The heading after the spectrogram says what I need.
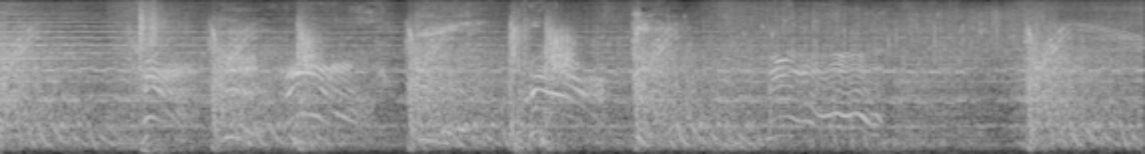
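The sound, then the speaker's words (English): A bullet striking a shape-shifting alien in a dramatized story, within a loud, dense barrage of crashing impacts, thwacks and warbling, whooshing effects. “That last bullet hits, and Bright Star stumbles.”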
